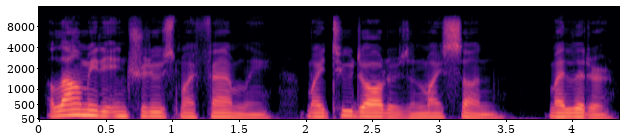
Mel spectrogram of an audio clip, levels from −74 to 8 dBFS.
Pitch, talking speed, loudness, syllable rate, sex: 120 Hz, 180 wpm, -18 LUFS, 5.9 syllables/s, male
